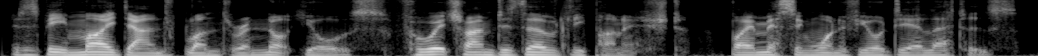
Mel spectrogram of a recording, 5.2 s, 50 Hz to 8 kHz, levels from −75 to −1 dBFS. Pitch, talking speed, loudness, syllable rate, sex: 120 Hz, 255 wpm, -21 LUFS, 6.7 syllables/s, male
